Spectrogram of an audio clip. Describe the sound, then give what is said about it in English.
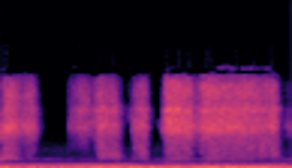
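A loud, continuous, ominous hissing crackle of the air, with bursts of bright static surging and briefly dropping out over a low, steady rumble and faint hum. “But as everybody gets closer, you start hearing that crackle.”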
